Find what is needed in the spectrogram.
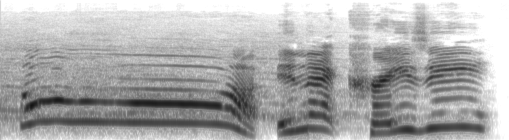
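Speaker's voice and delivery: high, loud, squeaky mock exclamation that slows at the end; Abby. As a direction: imitate a friend's amazed squeal. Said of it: "Abby will probably throw in".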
